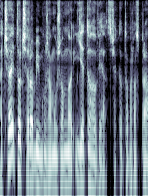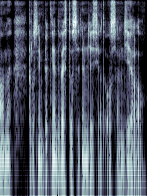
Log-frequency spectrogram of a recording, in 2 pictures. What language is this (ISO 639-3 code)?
slk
